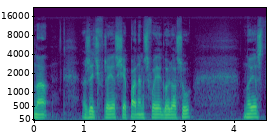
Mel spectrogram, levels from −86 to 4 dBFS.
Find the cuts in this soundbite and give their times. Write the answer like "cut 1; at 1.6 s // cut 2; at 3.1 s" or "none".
cut 1; at 1.4 s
